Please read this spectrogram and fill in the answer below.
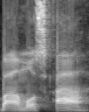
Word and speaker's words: vamos a: Vamos a, not vamos a, it's vamos a.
